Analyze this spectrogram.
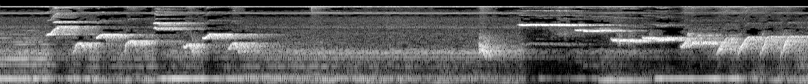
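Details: Pied fantail singing actively while fanning its tail, giving clear whistled notes stepping up and down in pitch in short phrases, against a steady electronic hum.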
